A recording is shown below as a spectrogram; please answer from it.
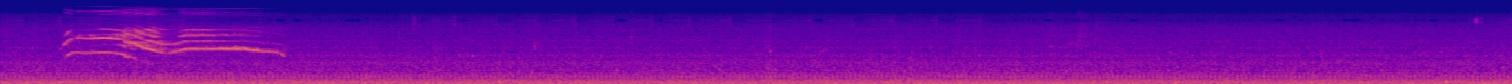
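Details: A Roosevelt elk (Cervus canadensis roosevelti) walking past the camera with its herd gives one high, squealing mew that rises and falls, followed by a steady low rumble.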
